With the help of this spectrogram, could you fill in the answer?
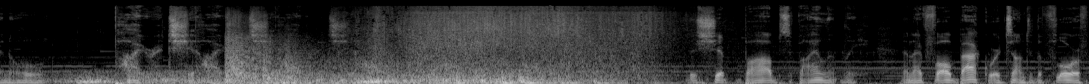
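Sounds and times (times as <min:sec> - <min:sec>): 
speech: 0:01.2 - 0:04.1, 0:06.9 - 0:10.8
deep rolling rumble of thunder at sea: 0:02.2 - 0:07.2
storm at sea roaring: 0:02.3 - 0:07.1
dense pouring rain at sea: 0:03.4 - 0:07.1.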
